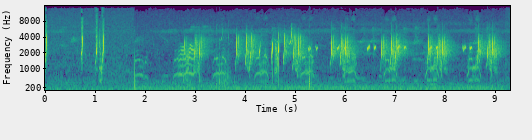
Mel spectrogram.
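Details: Quail calling on a hunting cassette. Bursts of two or three bright chirps repeat steadily after a quieter start, with short whistled peeps between them and a faint continuous high hum.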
